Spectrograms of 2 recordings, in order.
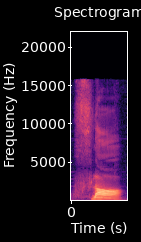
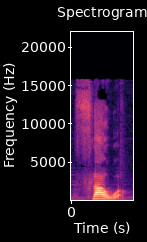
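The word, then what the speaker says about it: flour: This is not flower or floor, it's flower, same as the plant flower.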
